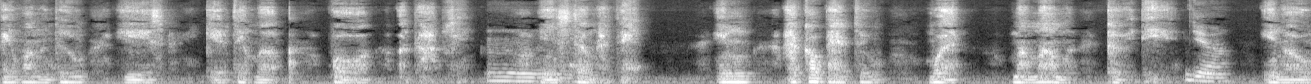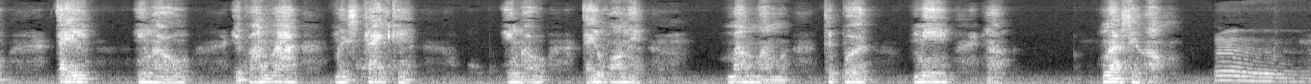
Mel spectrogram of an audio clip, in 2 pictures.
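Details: Speech impediment in a male guest who is part of the disabled community; finding: speech impediment.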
